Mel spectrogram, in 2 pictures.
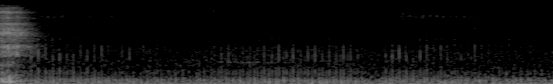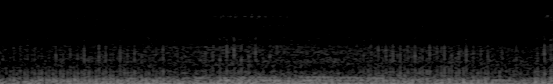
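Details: Sleeping kitten purring, a continuous low rumbling purr with brief soft rustling, otherwise a quiet room.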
